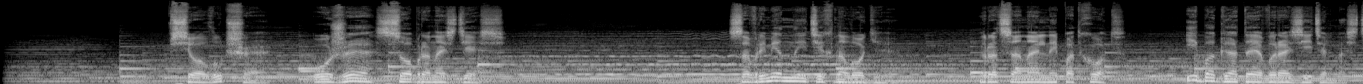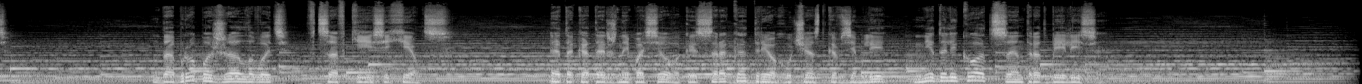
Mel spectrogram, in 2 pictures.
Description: Муж, Рекламный ролик/Зрелый
Дикторская кабина, Lewitt LCT440 PURE, Audient iD4 MKII.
